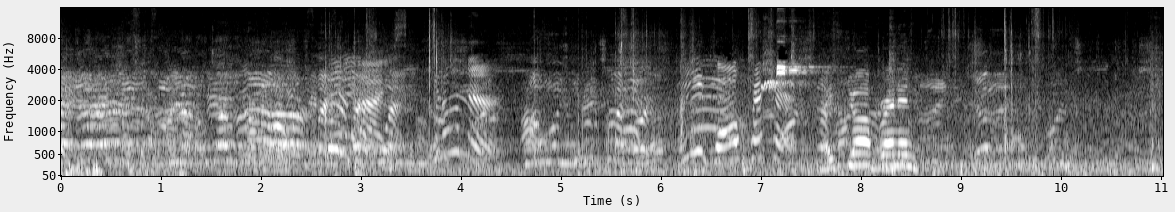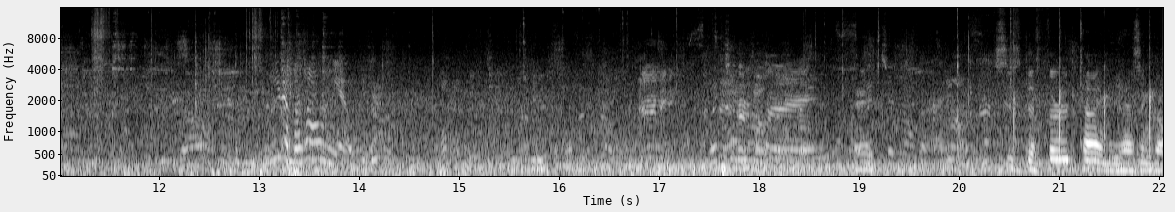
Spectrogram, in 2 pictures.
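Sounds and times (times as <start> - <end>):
spectators shouting: 0.0 - 3.5.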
